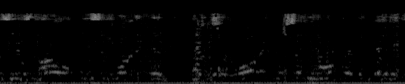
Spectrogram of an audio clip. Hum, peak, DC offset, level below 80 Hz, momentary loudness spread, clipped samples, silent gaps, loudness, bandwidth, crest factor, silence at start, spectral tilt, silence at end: none; -14 dBFS; under 0.1%; -58 dBFS; 20 LU; under 0.1%; none; -35 LUFS; 11.5 kHz; 26 dB; 0 s; -0.5 dB/octave; 0 s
